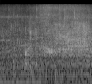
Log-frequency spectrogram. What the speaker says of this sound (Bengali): এখন আঁচটা বাড়িয়ে দিয়ে আর একটু নাড়াচাড়া করে নেব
